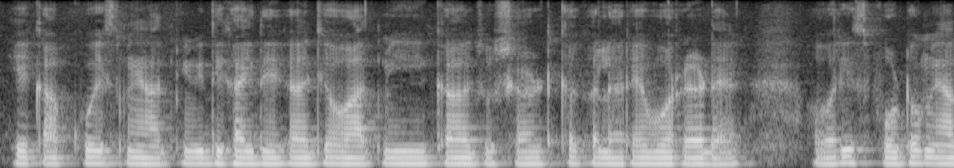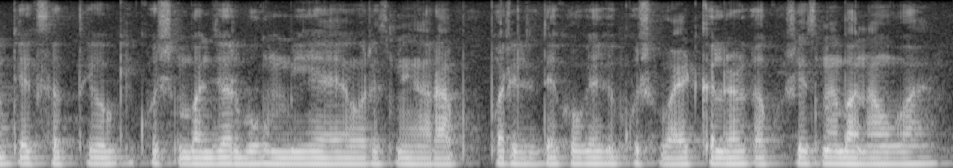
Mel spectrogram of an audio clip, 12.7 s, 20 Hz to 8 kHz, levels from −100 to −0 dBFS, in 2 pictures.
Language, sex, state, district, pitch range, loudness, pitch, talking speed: Hindi, male, Jharkhand, Sahebganj, 105-110 Hz, -19 LUFS, 105 Hz, 210 wpm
